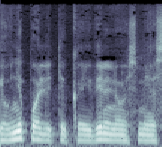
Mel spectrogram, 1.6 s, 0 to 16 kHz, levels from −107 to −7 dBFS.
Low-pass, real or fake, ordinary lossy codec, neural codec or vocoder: 14.4 kHz; fake; MP3, 64 kbps; autoencoder, 48 kHz, 128 numbers a frame, DAC-VAE, trained on Japanese speech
